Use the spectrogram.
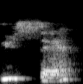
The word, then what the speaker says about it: Ussé: El castillo de Ussé, así se pronuncia en francés, es el castillo donde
